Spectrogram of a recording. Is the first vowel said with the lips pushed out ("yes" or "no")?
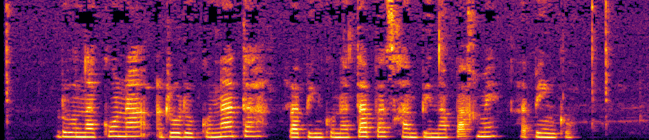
yes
